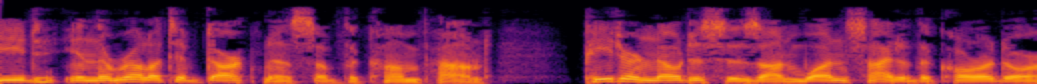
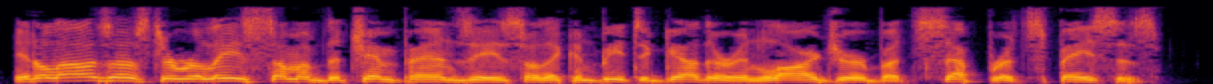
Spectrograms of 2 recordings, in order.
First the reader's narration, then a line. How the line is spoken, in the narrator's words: Bob shouts back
